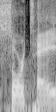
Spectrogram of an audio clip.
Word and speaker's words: sortie: What, are you going to tell me it's sortie? You have some other weird English pronunciation of sortie?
